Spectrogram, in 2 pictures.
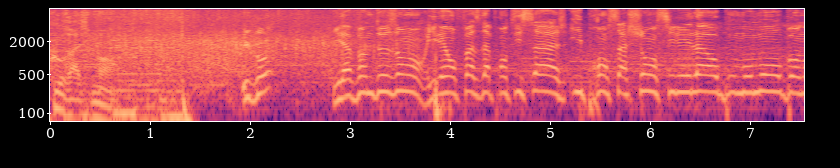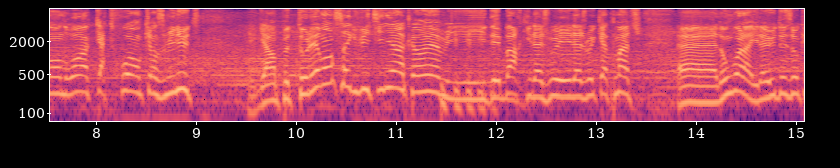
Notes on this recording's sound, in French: en direct du Vélodrome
